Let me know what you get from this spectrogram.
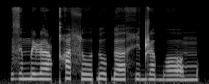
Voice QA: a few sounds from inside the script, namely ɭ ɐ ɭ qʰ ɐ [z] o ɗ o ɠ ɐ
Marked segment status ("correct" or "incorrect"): incorrect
